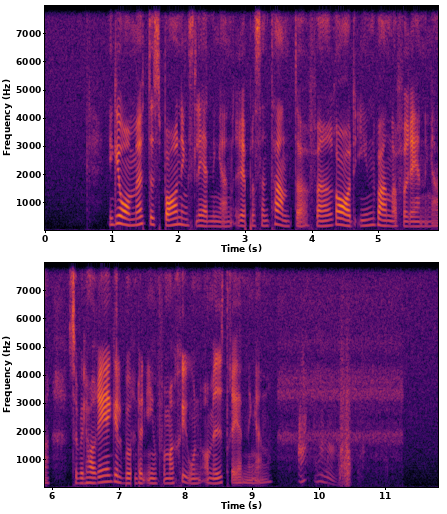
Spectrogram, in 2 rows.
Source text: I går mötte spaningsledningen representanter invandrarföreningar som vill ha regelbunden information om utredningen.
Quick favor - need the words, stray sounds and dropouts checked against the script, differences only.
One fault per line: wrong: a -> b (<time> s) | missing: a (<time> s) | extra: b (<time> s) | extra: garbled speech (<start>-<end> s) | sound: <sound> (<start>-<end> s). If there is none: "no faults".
extra: för en rad (3.9 s)
sound: dropout (7.2-7.2 s)
sound: throat clearing (9.7-11.1 s)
